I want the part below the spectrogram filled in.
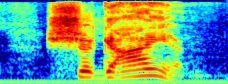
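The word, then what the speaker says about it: Shiggaion: Went on there and how do you say this? Because I was like, I could say this about 100 different ways. Shigayon is what the guy sold me on the web, okay?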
